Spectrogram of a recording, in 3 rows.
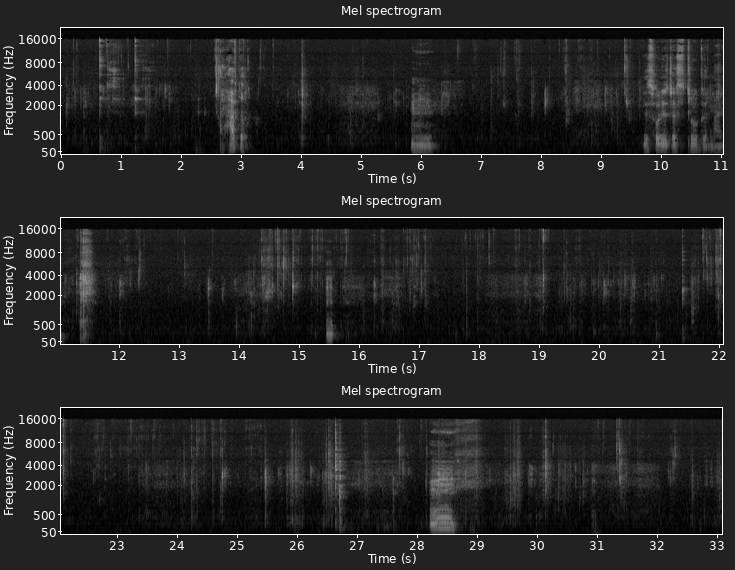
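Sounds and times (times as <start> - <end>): chewing and mouth smacks: 6.8 - 9.7, 11.8 - 15.5, 16.1 - 28.0, 29.0 - 31.6, 32.2 - 33.0.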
